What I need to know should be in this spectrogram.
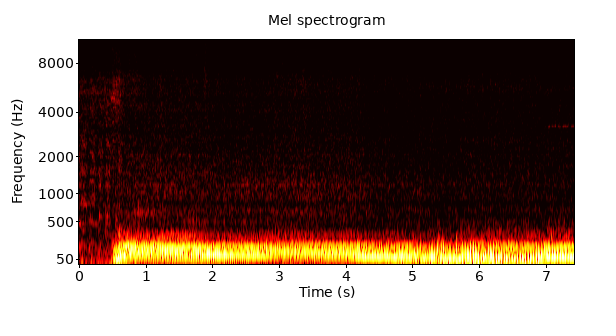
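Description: Engine catches and settles into a low idle whose pitch sags and recovers over several seconds, so the idle speed is hunting.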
